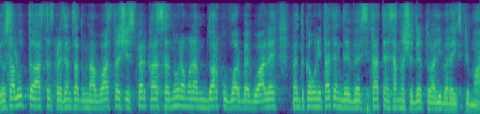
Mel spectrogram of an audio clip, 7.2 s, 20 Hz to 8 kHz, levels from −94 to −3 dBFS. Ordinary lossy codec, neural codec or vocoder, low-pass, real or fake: AAC, 32 kbps; none; 7.2 kHz; real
